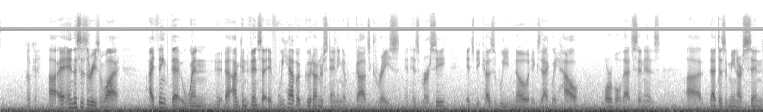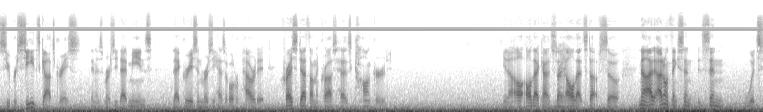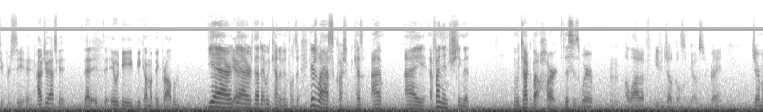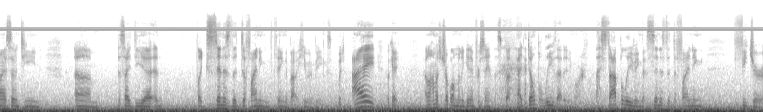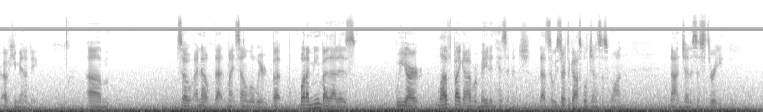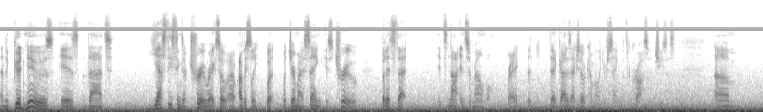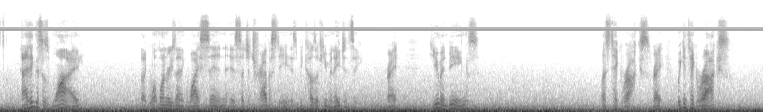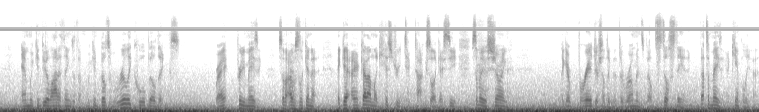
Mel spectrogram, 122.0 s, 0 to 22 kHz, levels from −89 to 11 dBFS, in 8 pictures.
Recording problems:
wind noise on the microphone; heavy; 9 dB below the speech
high-pitched whine; noticeable; throughout; 7.5 kHz, 10 dB below the speech

